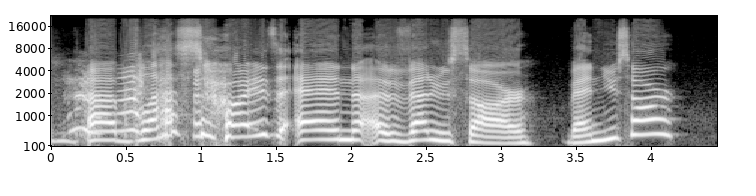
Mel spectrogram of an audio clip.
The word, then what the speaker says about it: Venusaur: Venusaur? Like Venus. Got it. Venus. Yeah, Venus.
